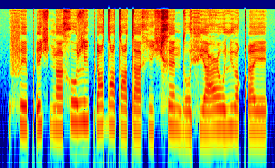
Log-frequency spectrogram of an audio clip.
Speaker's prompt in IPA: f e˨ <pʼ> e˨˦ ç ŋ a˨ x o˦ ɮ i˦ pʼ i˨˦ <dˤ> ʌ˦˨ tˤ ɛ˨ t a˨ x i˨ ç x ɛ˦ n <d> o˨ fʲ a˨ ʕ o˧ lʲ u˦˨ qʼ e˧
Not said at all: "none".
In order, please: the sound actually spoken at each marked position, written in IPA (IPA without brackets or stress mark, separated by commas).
pʼ, dˤ, d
